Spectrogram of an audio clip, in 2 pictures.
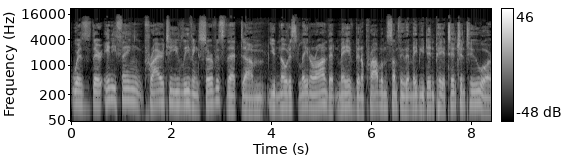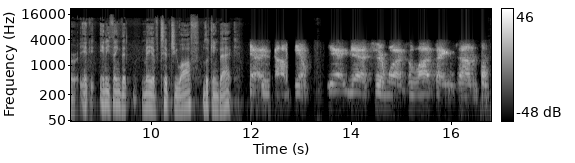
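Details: Adult men, interviewer and a second voice over a phone-quality line; ordinary conversational speech.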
